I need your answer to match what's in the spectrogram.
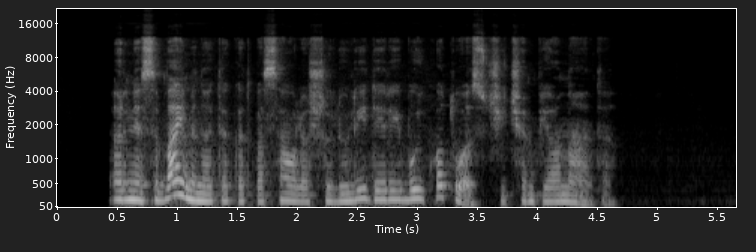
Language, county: Lithuanian, Klaipėda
